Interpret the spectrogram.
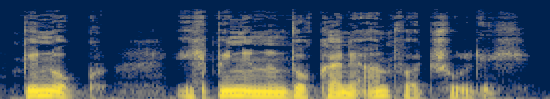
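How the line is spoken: Called out. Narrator (German): er rief

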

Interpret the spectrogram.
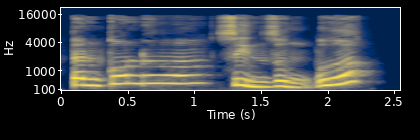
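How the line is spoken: Young girl calling out. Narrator (Vietnamese): một tiểu nha đầu kêu lên

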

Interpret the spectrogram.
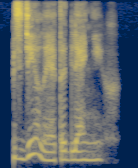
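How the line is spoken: Quiet. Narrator (Russian): сказала она тихо

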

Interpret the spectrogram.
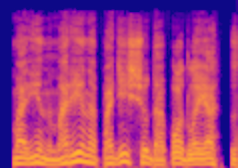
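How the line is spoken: Old woman hissing. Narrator (Russian): зашипела старуха

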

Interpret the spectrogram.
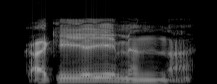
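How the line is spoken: Hoarse croaked reply. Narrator (Russian): прохрипел кто-то в ответ

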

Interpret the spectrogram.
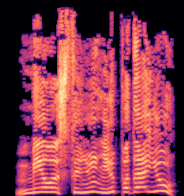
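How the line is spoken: Shouted in falsetto. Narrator (Russian): фальцетом выкрикнул он

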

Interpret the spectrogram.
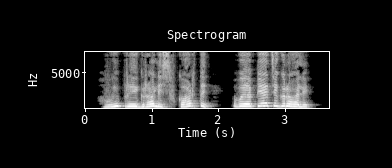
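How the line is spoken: Young woman, exasperated exclamation. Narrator (Russian): воскликнула девушка в сердцах

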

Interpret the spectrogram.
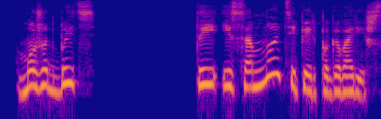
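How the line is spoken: Plain. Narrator (Russian): сказала

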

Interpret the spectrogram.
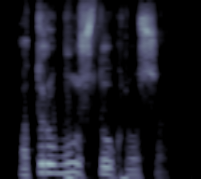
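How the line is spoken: Grumbling. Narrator (Russian): пробурчал Максим

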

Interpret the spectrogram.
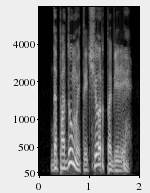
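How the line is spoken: Grumbled, relieved, not angry. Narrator (Russian): буркнул Элайдж, но без злости, скорее с облегчением

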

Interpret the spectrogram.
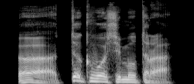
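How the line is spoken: Snort. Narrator (Russian): хмыкнул Бишоп

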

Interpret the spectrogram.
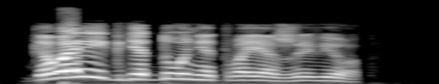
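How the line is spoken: Shouted. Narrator (Russian): крикнул

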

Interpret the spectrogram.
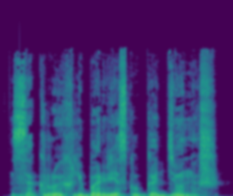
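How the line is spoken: Angry hiss. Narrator (Russian): прошипел рассерженный наемник

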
